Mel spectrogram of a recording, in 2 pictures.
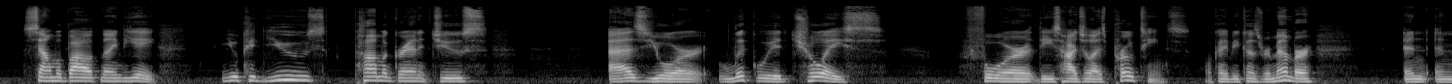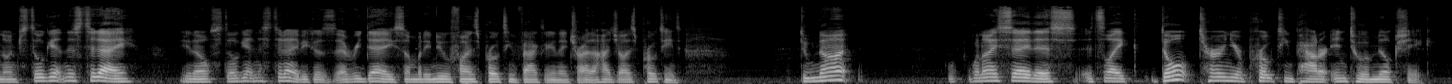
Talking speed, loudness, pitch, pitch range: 125 wpm, -23 LUFS, 130 Hz, 115-155 Hz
